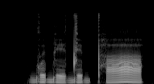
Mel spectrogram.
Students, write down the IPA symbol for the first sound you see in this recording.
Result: ɡʷ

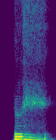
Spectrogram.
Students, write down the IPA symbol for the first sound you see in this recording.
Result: ð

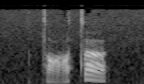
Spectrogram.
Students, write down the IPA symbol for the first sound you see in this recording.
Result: t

